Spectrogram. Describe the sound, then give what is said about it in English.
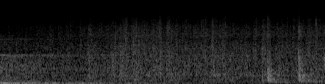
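Steady rain hisses as an even, continuous wash of noise, with a few sharper drips or taps near the end, falling outside the window of a hut at Tongariro National Park in New Zealand. No voices are heard. “Rain falls outside the window of my hut quarters.”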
